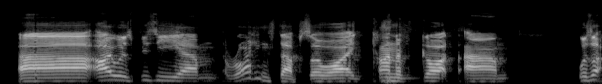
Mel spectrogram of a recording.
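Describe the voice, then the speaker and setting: With an Australian accent, a man speaks at a high pitch in a bright, sharp tone, with a dry, close sound and no echo. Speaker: coaching participant. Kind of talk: casual chat.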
